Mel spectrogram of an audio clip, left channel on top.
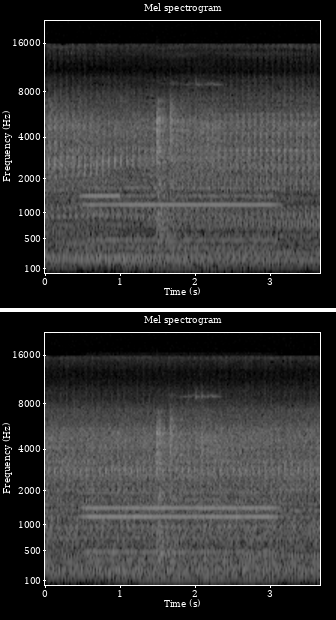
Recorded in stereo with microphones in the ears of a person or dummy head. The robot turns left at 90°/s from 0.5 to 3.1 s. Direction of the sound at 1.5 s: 10° left (ahead or behind).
